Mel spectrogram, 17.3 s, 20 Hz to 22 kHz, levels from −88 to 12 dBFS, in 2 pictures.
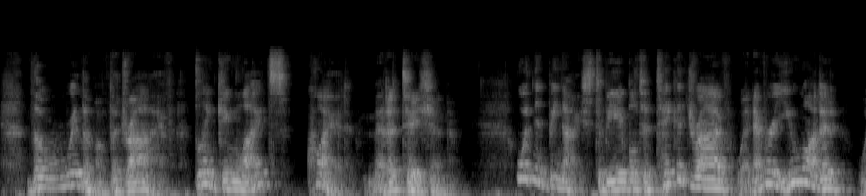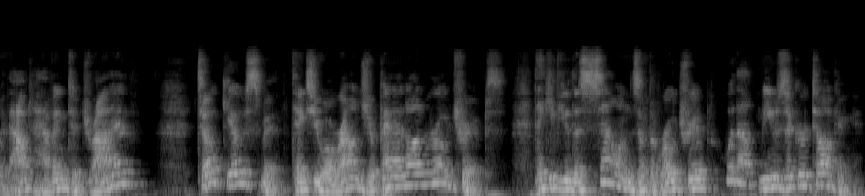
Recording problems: off-mic speech; far
high frequencies cut off; noticeable; nothing above 8 kHz
room echo; very slight; dies away in 0.2 s

